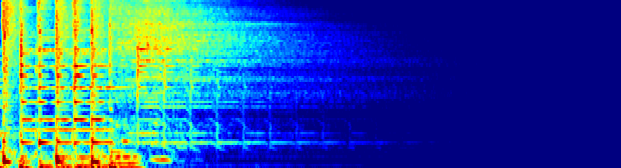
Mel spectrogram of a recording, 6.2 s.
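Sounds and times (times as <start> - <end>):
upbeat happy pop music: 0.0 - 2.8.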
